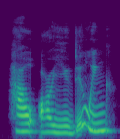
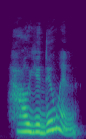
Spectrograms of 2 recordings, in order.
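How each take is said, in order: First: Every word is said fully, including 'are'. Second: 'Are' is dropped and the phrase is run together.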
